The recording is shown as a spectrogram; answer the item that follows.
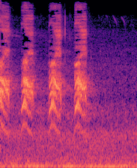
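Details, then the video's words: Hooded crows in a clan war between two groups: four loud, hoarse caws given about every half second, each harsh and slightly arched, followed by quieter background noise. "Серьёзные разборки двух кланов ворон / Hooded crows. Serious clan wars"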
